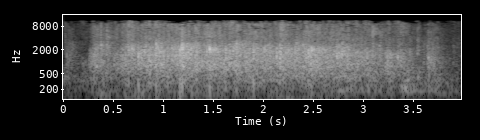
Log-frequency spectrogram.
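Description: A burst of audience applause, many hands clapping in a dense, steady wash that swells quickly, holds for a few seconds, then tapers off. No one speaks over it.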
